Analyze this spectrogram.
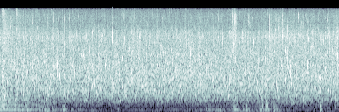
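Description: Shallow, rocky stream running: a steady hiss of flowing water, with a few faint ticks.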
